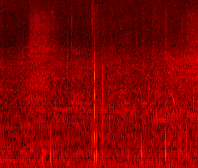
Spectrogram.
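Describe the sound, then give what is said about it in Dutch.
Footsteps walking at a steady pace outdoors along the former course of the Binnenrotte, heading slightly uphill toward the Hoogstraat, four or five soft, evenly spaced steps over a constant hum of street noise and background murmur. “we lopen hier dus nu echt zeg maar, in het tracé van de binnenrotten.”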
